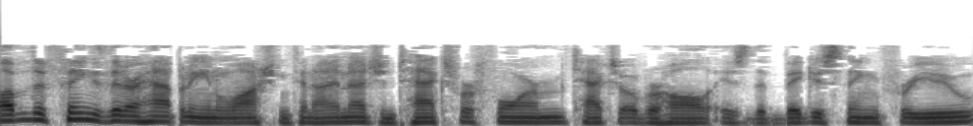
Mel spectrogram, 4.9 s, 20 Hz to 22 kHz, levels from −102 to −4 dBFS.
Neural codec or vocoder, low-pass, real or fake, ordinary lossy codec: codec, 16 kHz, 1 kbps, X-Codec, HuBERT features, trained on LibriSpeech; 7.2 kHz; fake; MP3, 24 kbps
